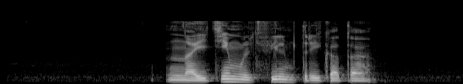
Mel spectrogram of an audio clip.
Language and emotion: Russian, neutral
